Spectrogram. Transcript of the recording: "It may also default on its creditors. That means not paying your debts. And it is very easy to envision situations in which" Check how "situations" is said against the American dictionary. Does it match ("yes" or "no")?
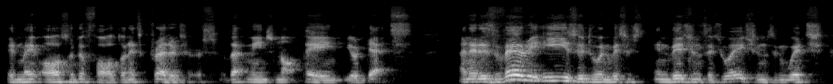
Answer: yes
